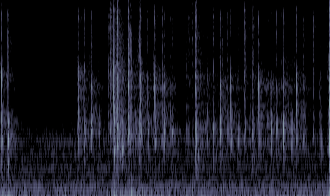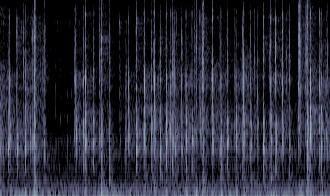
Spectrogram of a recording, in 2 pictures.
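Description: Fingertips type on a full-size, RGB-backlit Corsair mechanical keyboard with plastic keycaps. After a near-silent first second, bright, sharp clacks start in scattered bursts and settle into fast, steady typing over the last few seconds. Each keystroke is short and dry with almost no ring.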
